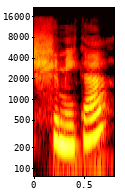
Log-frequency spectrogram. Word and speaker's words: Shamika: Is it Shamika or Shamika? It's Shamika. Shamika.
